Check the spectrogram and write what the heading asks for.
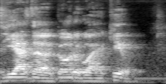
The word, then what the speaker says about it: Guayaquil: So, because he has to go to Guayaquil. I always want to pronounce it Guayaquil, not because of kill, but because it's just the way that I would pronounce it like in English, like an English accent.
